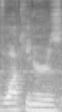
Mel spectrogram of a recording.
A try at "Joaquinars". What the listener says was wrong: Joaquinars. It's an A, not an E.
